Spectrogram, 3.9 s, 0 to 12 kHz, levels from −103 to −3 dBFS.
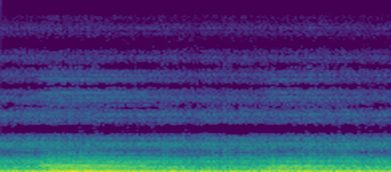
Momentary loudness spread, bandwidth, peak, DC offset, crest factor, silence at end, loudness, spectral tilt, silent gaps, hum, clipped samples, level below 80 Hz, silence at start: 7 LU; 2.2 kHz; -4 dBFS; under 0.1%; 14 dB; 0 s; -20 LUFS; -12 dB/octave; none; none; under 0.1%; -18 dBFS; 0 s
